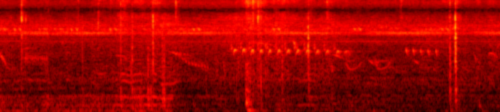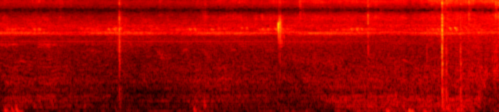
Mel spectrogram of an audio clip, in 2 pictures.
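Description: A swarm of honeybees rescued from a hollow tree trunk hums and buzzes steadily outdoors, with scattered thumps and handling knocks over the drone and a few short rising whines from individual bees flying close by.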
